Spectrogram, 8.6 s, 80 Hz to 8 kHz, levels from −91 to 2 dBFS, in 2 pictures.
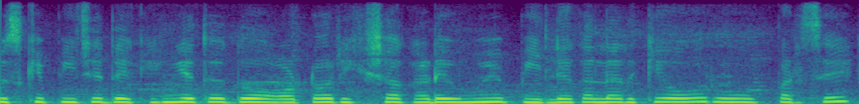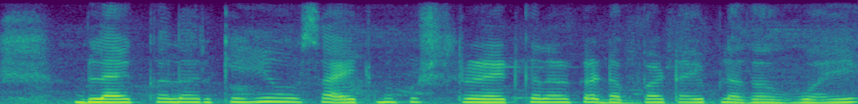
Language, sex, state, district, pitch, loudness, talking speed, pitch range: Hindi, female, Punjab, Kapurthala, 255 Hz, -16 LUFS, 215 wpm, 245-265 Hz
